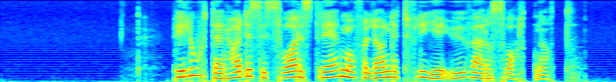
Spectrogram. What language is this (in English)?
Norwegian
